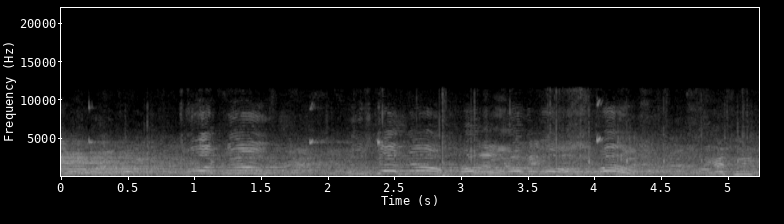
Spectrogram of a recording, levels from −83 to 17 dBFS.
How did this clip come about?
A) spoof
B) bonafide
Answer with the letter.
B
